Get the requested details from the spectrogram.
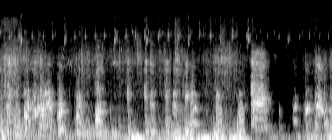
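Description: A busy flock of chickens clucking steadily, overlapping calls and short bursts filling the whole stretch, loud, with a brief lull near the end.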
